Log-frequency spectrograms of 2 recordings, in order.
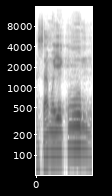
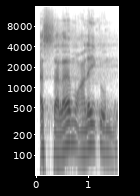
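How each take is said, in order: First: The greeting is said clipped and slurred. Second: The greeting is said fully and carefully. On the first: The speaker calls it wrong. "ini tidak benar" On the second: The speaker calls it right. "Mesti diluruskan"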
